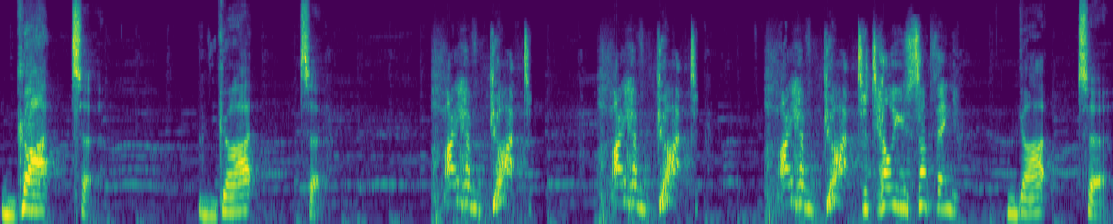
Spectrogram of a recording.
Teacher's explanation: She is linking those with a single but clear and fully released true T.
